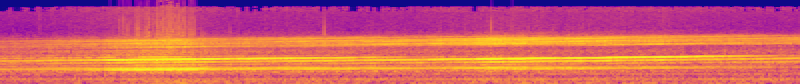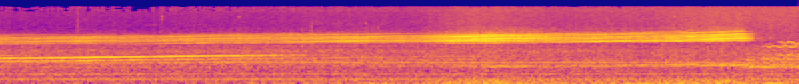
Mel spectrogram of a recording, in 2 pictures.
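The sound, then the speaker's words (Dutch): An eerie electronic radio signal from space, picked up on a spacecraft's radio through a new space-modulating device, drones steadily, its layered whining tones slowly gliding in pitch over a low constant hum, loud and unbroken throughout with no voices. “Zal ik nou de radio proberen? Oké, ga je gang maar. Eerst dat nieuwe ruimte modulerende apparaat maar, hè?”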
